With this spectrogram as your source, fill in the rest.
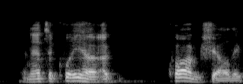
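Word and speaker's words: quahog: showed this shell and that's a qua a quag shell they pronounce it and um but there were wamp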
